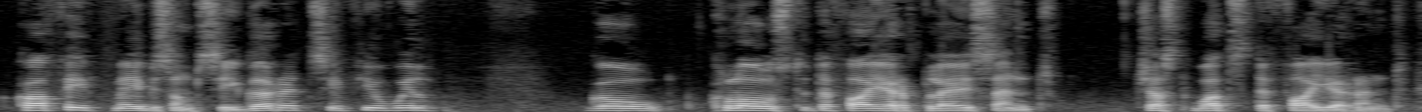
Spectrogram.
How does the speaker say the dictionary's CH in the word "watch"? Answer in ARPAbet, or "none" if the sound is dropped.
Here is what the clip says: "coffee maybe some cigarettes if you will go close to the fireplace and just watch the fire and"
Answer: S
